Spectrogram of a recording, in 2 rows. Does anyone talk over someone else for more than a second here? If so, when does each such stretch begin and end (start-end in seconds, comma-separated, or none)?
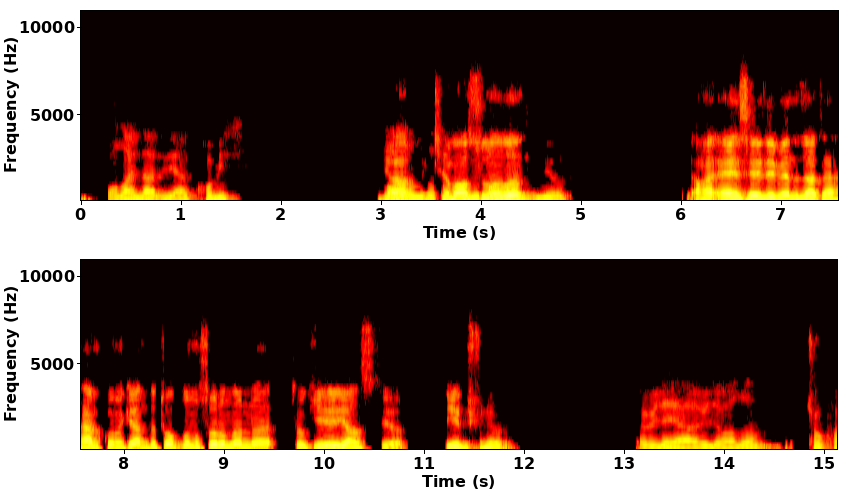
3.0-4.6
